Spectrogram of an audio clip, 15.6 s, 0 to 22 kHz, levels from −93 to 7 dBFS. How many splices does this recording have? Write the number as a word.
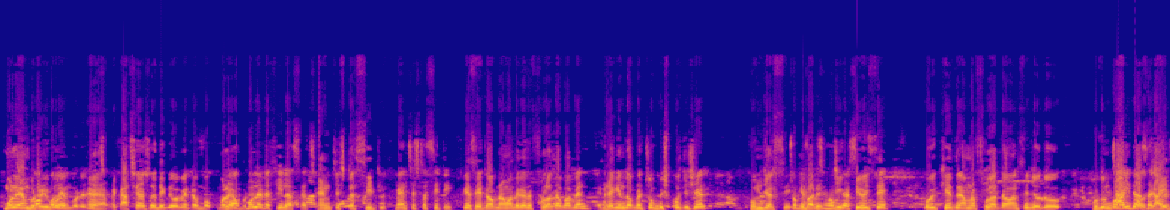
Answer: three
